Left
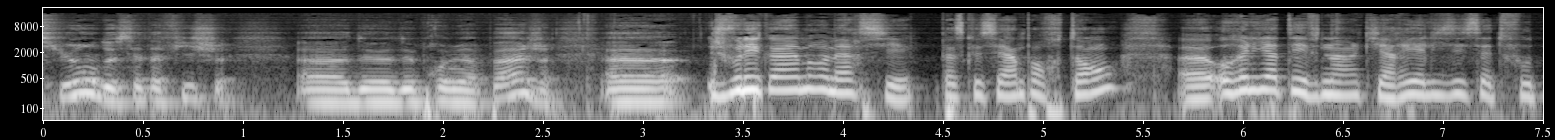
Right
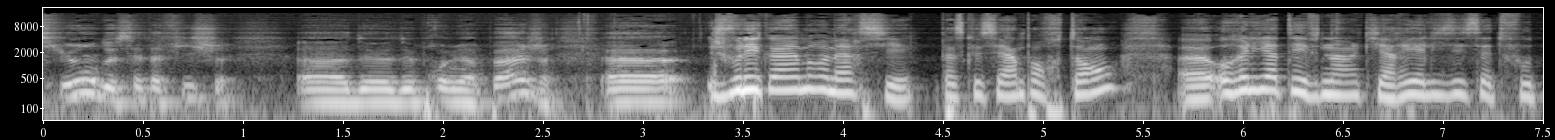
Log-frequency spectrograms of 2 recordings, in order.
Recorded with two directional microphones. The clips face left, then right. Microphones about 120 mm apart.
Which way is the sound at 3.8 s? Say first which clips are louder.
Right 1 dB; 90° right.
